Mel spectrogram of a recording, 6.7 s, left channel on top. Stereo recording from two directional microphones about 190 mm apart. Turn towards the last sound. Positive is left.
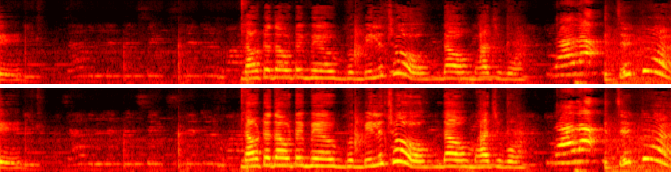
turn(degrees=-10)  # may be behind; listen again after turning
